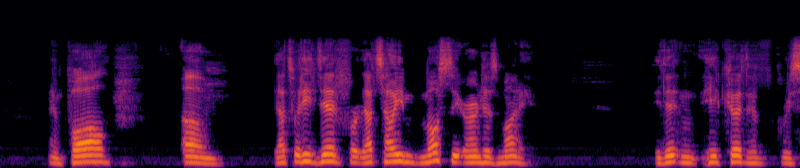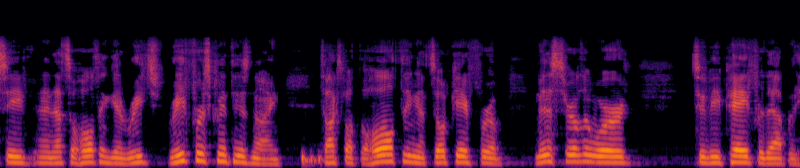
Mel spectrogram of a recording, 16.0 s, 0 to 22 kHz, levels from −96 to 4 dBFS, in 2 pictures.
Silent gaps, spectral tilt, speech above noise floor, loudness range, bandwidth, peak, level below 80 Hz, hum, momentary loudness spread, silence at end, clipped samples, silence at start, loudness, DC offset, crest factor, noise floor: none; -6.5 dB/octave; 50 dB; 4 LU; 8.8 kHz; -12 dBFS; -76 dBFS; none; 13 LU; 0 s; under 0.1%; 0.5 s; -30 LUFS; under 0.1%; 18 dB; -79 dBFS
